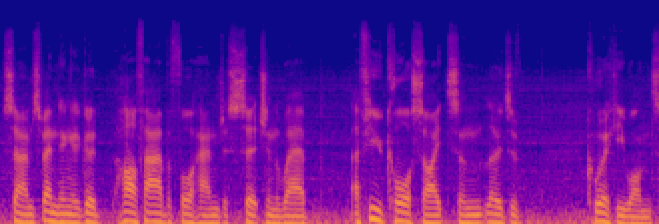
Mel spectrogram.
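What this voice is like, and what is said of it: English accent. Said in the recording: “I've got an English accent, I sound good on the news”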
